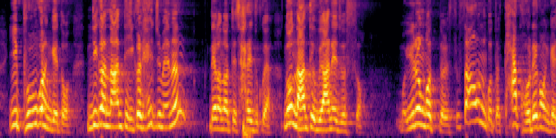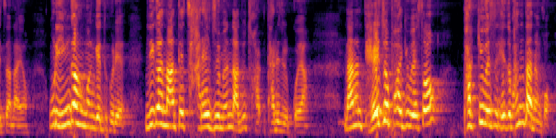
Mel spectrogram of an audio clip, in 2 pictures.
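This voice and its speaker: A woman pastor preaching a sermon emphatically, sometimes acting out the cries of the people she describes. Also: sits high. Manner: emphatic, lively preaching that acts out the blind man's cries.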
